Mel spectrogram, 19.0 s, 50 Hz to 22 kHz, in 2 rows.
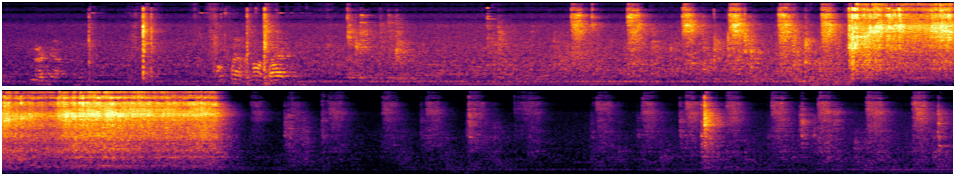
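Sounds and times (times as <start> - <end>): ratchet wrench clicking: 8.5 - 11.8.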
